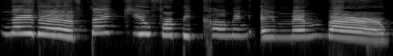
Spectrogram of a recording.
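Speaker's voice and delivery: high, loud burst of thanks to a new member; light up and shout out the new member; excited thanks. Real, not acted.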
